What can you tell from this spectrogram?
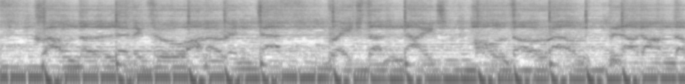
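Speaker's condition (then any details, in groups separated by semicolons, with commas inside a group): No condition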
